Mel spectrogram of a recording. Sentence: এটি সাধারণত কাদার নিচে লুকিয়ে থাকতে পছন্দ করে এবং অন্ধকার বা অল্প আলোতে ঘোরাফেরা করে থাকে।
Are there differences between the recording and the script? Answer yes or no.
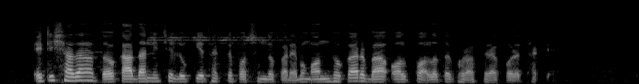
no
